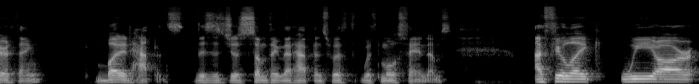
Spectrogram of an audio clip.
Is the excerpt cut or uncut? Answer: cut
